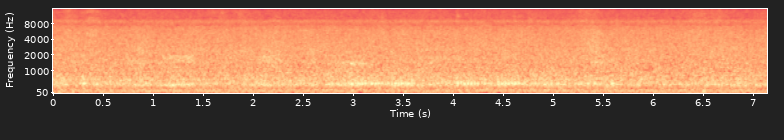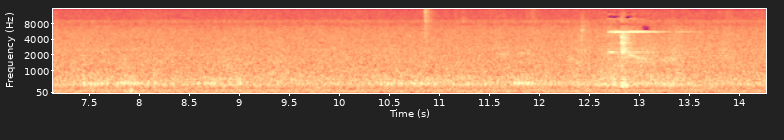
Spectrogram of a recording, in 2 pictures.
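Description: Very quiet, faint rustle of hair being backcombed with a plastic comb and fluffed by hand, barely above room hiss. A brief louder sound comes near the end.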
